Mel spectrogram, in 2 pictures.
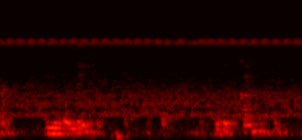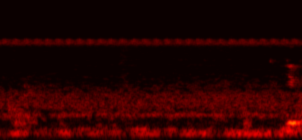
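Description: A continuous high-pitched insect trill, pulsing evenly and without a break.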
